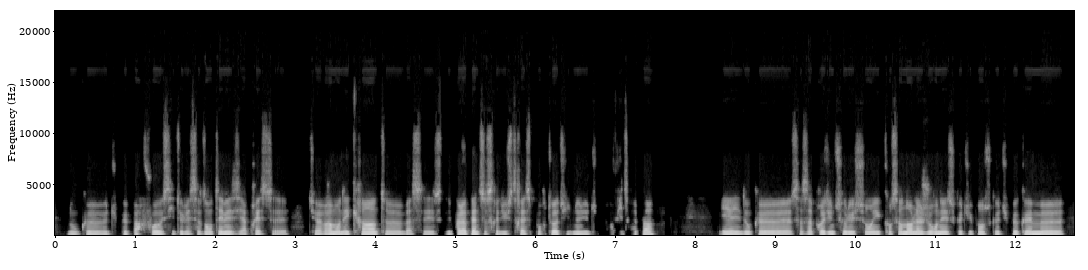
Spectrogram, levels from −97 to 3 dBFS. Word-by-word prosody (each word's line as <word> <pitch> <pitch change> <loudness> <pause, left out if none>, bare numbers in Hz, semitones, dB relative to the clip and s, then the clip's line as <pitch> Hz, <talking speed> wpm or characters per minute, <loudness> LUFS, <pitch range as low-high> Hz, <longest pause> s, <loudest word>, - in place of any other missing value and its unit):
Donc, 95 0 -7
heu, 90 -2 -1
tu - - -22
peux - - -5
parfois 105 - -1
aussi 95 -3 0
te 90 - -4
laisser 90 -1 -4
tenter. 100 +3 +1
Mais 95 -3 +4
si 85 +2 -7
après 85 - -1
ce 80 +1 -7 0.3
tu - - -5
as 95 - +2
vraiment 95 +2 +4
des 95 0 +2
craintes, 105 -1 +3
heu, 90 -2 0
bah, 80 - -3
c'est 85 -1 -5
ce 80 - -9
n'est 90 - -3
pas 100 - +2
la 100 - +6
peine. 115 0 +5
Ce - - -6
serait 95 - -2
du 90 0 -3
stress 95 +2 -3
pour - - -9
toi, 110 -1 +4
tu 85 - -11
ne 90 0 0
tu 75 -4 -11
ne - - -63
profiterais - - -14
pas - - +2 0.8
et 100 -2 +3
donc, 100 0 -2
heu, 95 -2 +2
ça, 95 +5 -8
ça 110 +1 -1
pourrait 105 -1 +1
être - - -4
une 105 - +2
solution 115 -2 0
et 110 - +2
concernant 115 +5 +2
la 110 -5 +4
journée, 105 +2 +3
est-ce 105 - -2
que - - -3
tu - - -10
penses 110 -2 -1
que 100 - -3
tu 90 - -14
peux 100 - -1
quand 105 - -1
même, 105 0 +5
heu, 95 -1 +3
100 Hz, 285 wpm, -23 LUFS, 90-105 Hz, 0.8 s, la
